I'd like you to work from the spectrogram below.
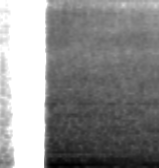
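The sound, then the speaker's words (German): After a brief silence, loud, dense roar of road traffic cuts in abruptly and holds steady: cars speeding past on a four-lane road, two lanes in front of and two behind a central traffic island where Brandenburgische Straße crosses Konstanzer Straße, a continuous rush of engines and tires with a deep low rumble underneath. “Vierspurig rasen Autos vorbei, je zwei vor und zwei hinter mir.”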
